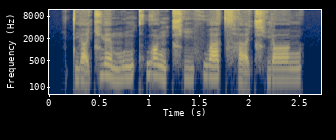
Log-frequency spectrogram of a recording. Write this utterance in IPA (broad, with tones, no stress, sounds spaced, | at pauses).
t̪ j ä̰˨˩ t͡ɕ ɥ ɛ˥˩ m ʊ˧˥ ŋ kʰ w ɑ˥˩ ŋ t͡ɕʰ i˧˥ f w ä˥ t͡sʰ ä̰˨˩ t͡ɕʰ j ɑ˥ ŋ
